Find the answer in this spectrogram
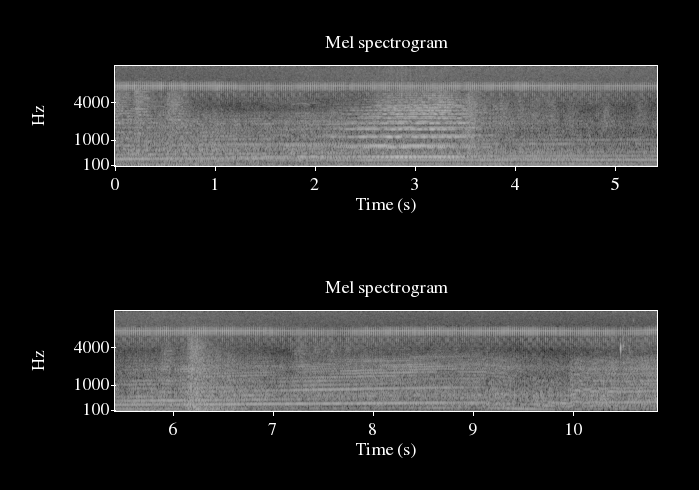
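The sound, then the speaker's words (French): A car engine hums steadily from inside the vehicle as it drives through Versailles to a school and stops near the tennis court. Its pitch rises and falls as it drives and shifts, with a low constant road rumble and no voices. “Il arrête la voiture un peu en retrait de l'école, mais près du terrain de tennis.”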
